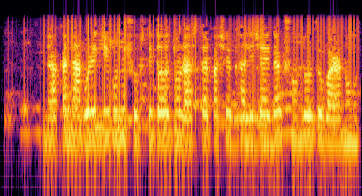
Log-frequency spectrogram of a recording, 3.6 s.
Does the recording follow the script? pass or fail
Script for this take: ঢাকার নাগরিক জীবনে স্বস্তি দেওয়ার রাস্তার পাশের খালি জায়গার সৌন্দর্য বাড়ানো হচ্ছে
pass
